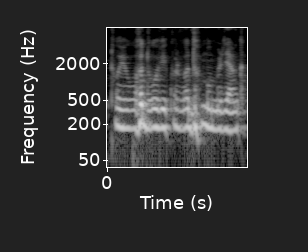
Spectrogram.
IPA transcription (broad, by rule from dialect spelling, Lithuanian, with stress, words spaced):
ˈtuɔj jɛʊ ʋɐˈdoːʋʲeː ˈkʊr ˈʋɐrdʊ ˈmʊm ˈrʲɛŋkɐ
